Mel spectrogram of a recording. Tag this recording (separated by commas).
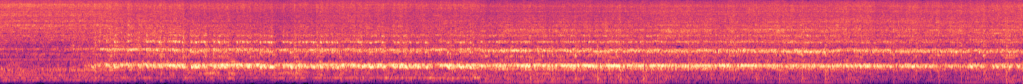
train whistling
